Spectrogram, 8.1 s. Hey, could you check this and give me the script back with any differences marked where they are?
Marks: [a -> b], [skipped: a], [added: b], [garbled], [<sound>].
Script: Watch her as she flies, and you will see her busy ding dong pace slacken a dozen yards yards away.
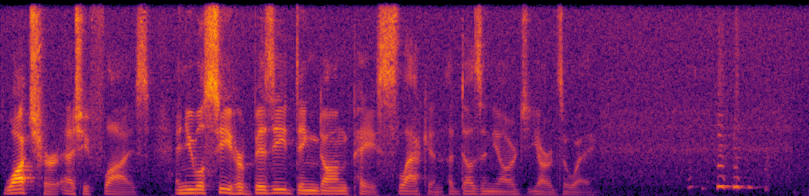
Watch her as she flies, and you will see her busy ding dong pace slacken a dozen yards yards away. [laugh]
